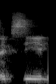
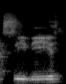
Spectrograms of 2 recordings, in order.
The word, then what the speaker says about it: X-CD: but as a background exceed pronounced exceed not xcd uh we've been correcting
